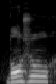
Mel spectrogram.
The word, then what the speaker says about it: bonjour: It is less audible and it sounds a bit dry in words such as bonjour. Bonjour. You say it but it's not very audible. It's very dry.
